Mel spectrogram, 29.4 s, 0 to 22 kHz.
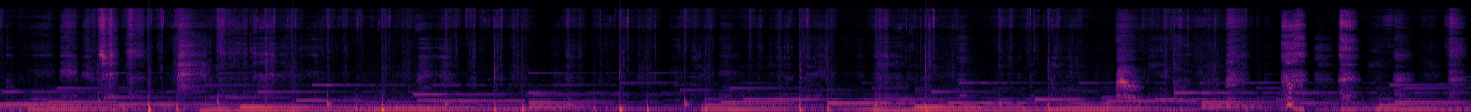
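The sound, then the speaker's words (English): Heavy panting and sharp gasps from someone doing a set of 20 Navy SEAL burpees, with irregular thumps and shuffling as they drop and jump, close to the mic over a steady low musical backdrop. “Okay, and guess what? I'm going to do another 20.”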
